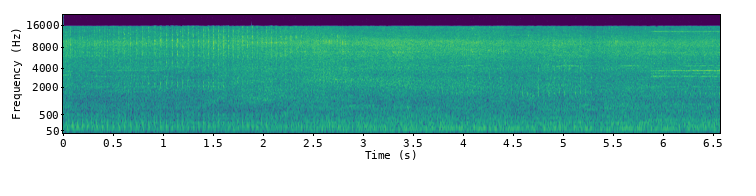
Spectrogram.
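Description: Street traffic: small engines of auto-rickshaws and motorcycles running close by, making a steady low engine drone.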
